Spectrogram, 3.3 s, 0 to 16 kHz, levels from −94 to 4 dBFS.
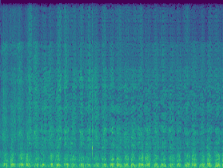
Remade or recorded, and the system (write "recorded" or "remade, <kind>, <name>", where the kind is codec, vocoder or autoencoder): remade, codec, DAC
